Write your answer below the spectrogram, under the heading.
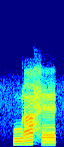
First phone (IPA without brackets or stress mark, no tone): u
